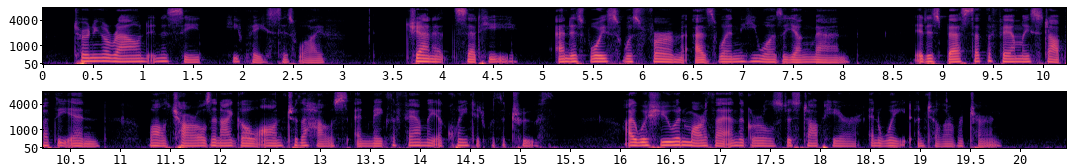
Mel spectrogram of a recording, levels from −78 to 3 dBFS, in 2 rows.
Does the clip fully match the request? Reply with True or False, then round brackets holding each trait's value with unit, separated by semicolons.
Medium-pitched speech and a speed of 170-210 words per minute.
True (145 Hz; 195 wpm)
